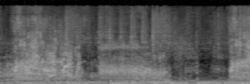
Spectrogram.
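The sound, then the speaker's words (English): Several canines snarl and growl in a continuous, loud scuffle, with rough overlapping barks and guttural roars and no pauses, as hounds jump on a large gray wolf in a vicious fight. “Three more hounds jump on the gray wolf.”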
